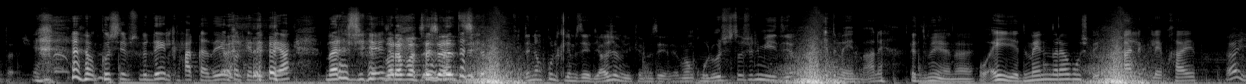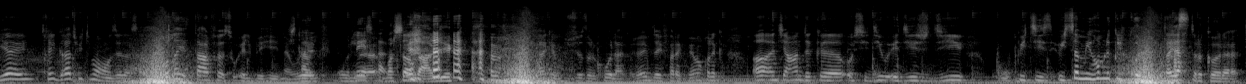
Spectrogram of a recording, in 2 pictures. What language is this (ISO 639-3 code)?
ara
